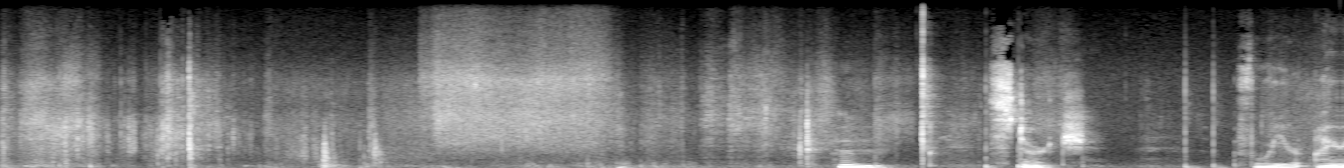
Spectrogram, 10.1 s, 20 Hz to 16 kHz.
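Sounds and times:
page turning swish: 0:00.0 - 0:06.3
paper crackles: 0:00.0 - 0:06.9.

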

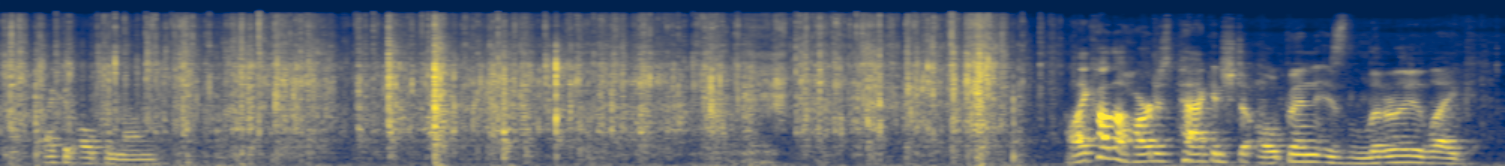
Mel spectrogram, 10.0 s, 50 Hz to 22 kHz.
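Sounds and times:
plastic packaging crinkling: 0:00.0 - 0:07.2.

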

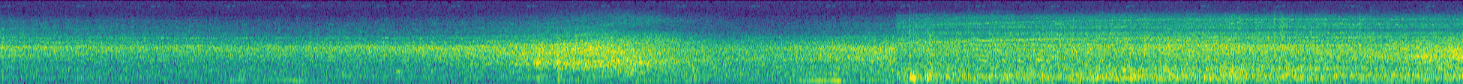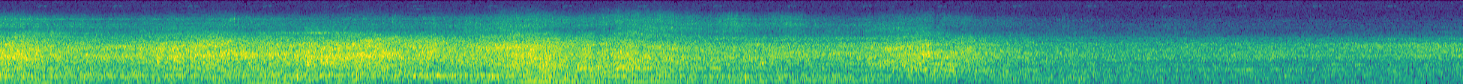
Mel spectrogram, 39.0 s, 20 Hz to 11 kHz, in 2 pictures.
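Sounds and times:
locomotive rolling rumble and hiss: 0:00.0 - 0:39.0.

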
